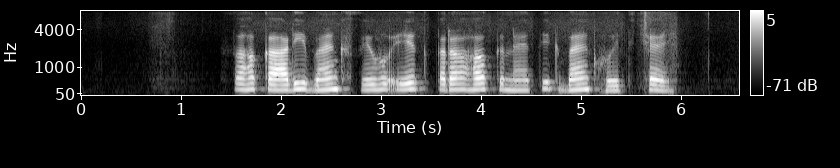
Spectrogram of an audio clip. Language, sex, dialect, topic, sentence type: Maithili, female, Bajjika, banking, statement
